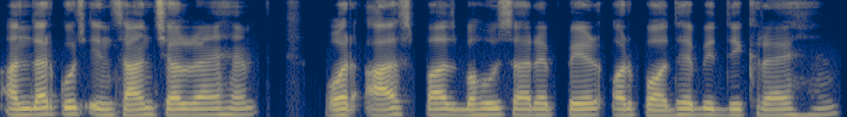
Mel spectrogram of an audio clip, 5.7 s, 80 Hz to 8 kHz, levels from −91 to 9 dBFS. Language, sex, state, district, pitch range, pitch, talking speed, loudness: Hindi, male, Jharkhand, Palamu, 140-150 Hz, 145 Hz, 180 wpm, -18 LUFS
